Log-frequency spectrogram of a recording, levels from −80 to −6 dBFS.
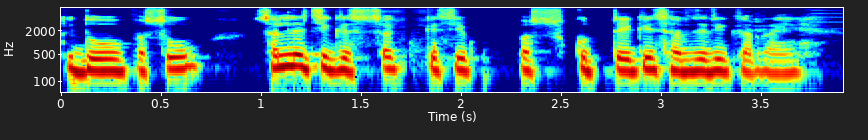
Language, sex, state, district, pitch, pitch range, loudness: Hindi, male, Uttarakhand, Uttarkashi, 190 Hz, 180-205 Hz, -17 LUFS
